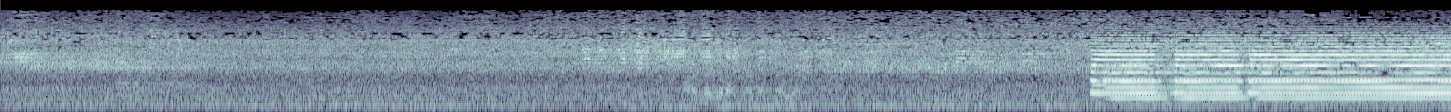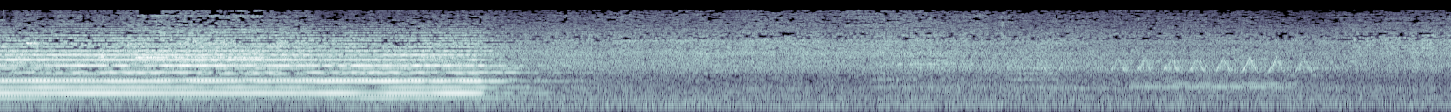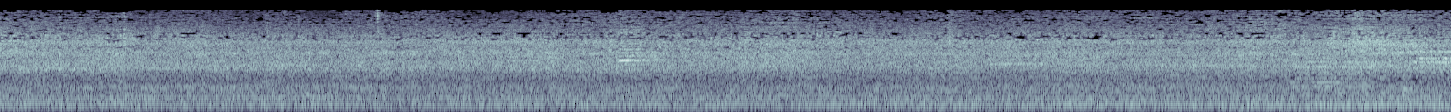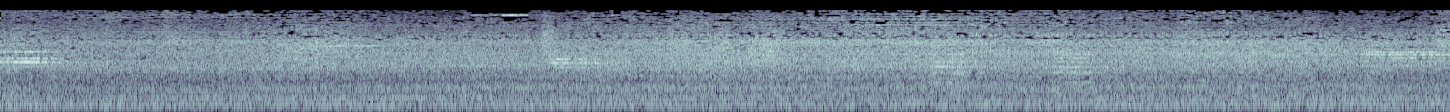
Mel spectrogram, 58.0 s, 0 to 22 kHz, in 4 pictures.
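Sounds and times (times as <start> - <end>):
locomotive engine rumble: 9.8 - 35.2
locomotive air horn blast: 10.8 - 20.8, 52.7 - 55.2.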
